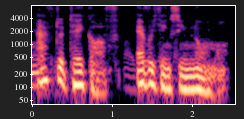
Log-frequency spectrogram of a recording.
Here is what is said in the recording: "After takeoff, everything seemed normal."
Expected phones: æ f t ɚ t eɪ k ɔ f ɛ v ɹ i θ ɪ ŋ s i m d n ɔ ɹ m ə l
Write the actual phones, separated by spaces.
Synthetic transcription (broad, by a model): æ f t ɚ t eɪ k ɔ f ɛ v ɹ i θ ɪ ŋ s i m n ɔ ɹ m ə l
